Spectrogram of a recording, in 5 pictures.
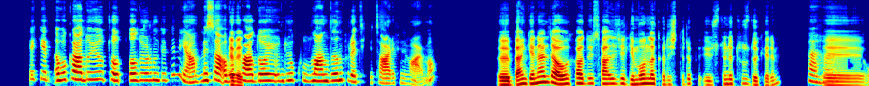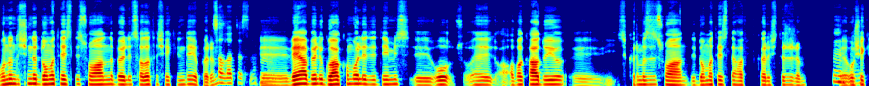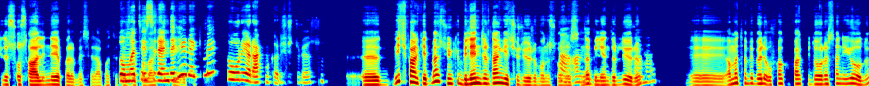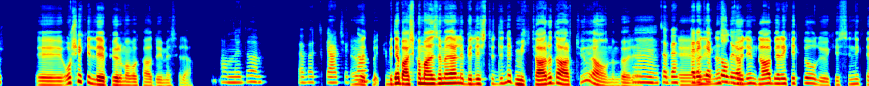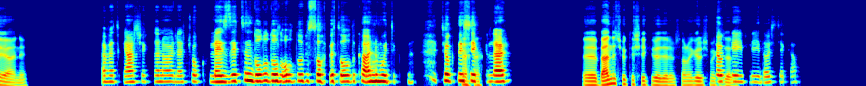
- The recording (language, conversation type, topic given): Turkish, podcast, Uygun bütçeyle lezzetli yemekler nasıl hazırlanır?
- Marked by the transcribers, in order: "avokadoyu" said as "avokadoyuncu"; laughing while speaking: "olduğu bir sohbet oldu, karnım acıktı. Çok teşekkürler"; chuckle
